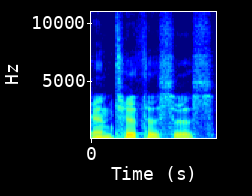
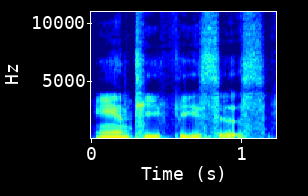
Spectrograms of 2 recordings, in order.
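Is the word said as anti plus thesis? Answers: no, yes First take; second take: no; yes. First: It is not said as anti plus thesis. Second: It is said as anti plus thesis. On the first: The speaker calls it right. "it's actually pronounced, as I said before, antithesis" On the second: The speaker calls it wrong. "it looks like antithesis"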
